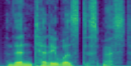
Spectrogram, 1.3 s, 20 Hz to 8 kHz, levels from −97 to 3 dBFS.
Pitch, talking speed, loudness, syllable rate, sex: 115 Hz, 230 wpm, -18 LUFS, 6.7 syllables/s, male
